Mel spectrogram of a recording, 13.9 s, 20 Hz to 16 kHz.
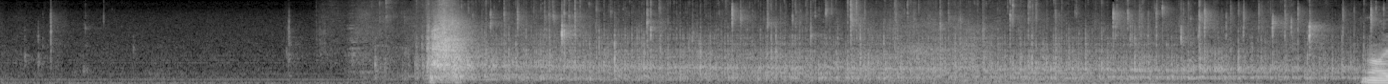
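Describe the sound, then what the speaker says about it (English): Antifreeze coolant drains from a John Deere X738 mower and splashes over the frame. A sudden gush starts partway through, then settles into a continuous spattering trickle, close to the listener, with no voices. "It looks like it's going to hit this and then go all over the frame and give everything a good coating of antifreeze here."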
